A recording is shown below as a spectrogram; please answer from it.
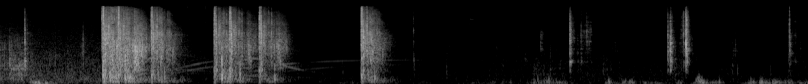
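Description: A suppressed FN15 carbine in .300 Blackout fired quickly: a cluster of shots about a second in, another cluster about two seconds in, and a single shot near four seconds. A few light clicks and knocks follow near the end.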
